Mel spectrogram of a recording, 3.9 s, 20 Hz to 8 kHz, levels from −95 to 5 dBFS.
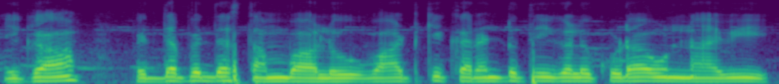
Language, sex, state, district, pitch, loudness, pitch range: Telugu, male, Telangana, Mahabubabad, 130 Hz, -14 LUFS, 125-140 Hz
